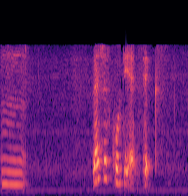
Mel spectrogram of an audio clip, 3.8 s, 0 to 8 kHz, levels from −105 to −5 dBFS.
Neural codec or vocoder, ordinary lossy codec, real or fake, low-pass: none; AAC, 16 kbps; real; 7.2 kHz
